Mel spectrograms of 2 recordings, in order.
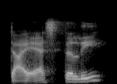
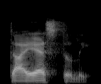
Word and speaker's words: diastole: We call that diastole. So that's how you pronounce it. Systole and diastole.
